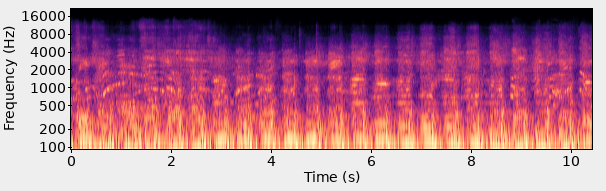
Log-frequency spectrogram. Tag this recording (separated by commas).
people shuffling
